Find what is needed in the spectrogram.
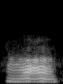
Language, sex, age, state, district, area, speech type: Odia, male, 45-60, Odisha, Rayagada, rural, conversation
